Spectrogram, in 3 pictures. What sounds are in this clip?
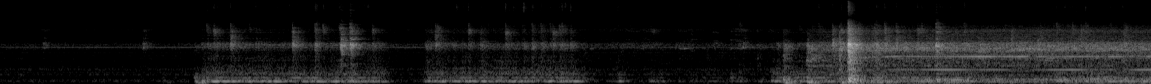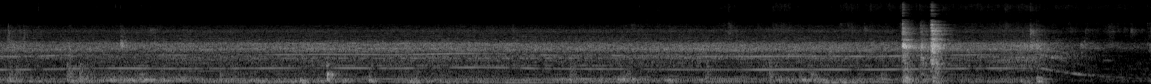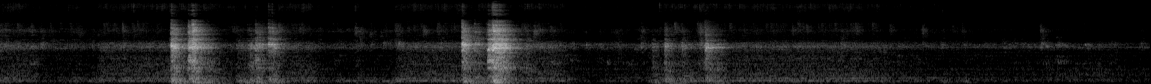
running water, cutlery and dishes, vacuum cleaner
